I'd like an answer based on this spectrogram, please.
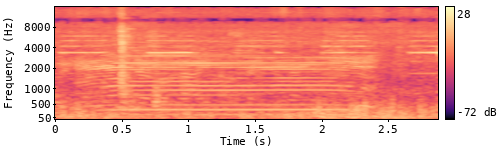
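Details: An enraged cow about to be sold gives a long, steady, droning moo, held at an even pitch for nearly three seconds. A faint high electronic tone sounds in the background.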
